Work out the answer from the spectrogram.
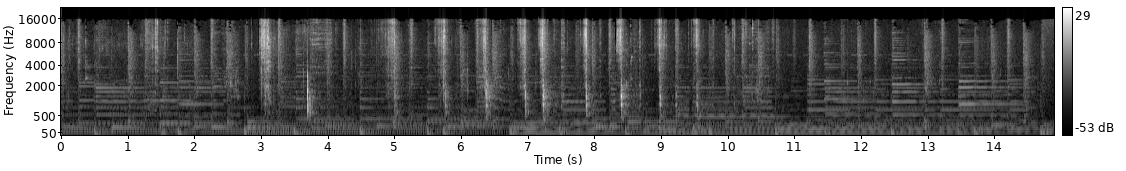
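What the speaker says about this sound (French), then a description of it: "Je cisèle la ciboulette." A knife chops chives on a cutting board in a home kitchen with a quick series of sharp, close taps in irregular bursts, heard alone without talking.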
